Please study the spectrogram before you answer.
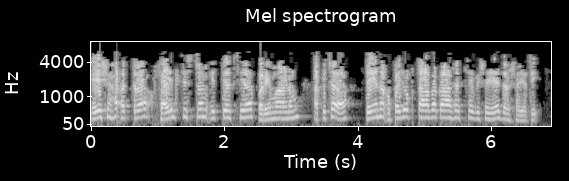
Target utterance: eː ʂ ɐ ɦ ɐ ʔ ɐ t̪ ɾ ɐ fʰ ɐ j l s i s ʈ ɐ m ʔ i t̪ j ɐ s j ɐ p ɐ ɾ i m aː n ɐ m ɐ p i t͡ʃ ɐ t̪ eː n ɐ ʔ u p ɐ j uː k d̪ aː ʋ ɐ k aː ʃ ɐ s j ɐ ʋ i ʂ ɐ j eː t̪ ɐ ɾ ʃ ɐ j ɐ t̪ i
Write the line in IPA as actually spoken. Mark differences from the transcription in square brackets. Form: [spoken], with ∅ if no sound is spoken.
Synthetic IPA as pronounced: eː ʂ ɐ ɦ ɐ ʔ ɐ t̪ ɾ ɐ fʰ ɐ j l s i s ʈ ɐ m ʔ i t̪ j ɐ s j ɐ p ɐ ɾ i m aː [ɳ] ɐ m ɐ p i t͡ʃ ɐ t̪ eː n ɐ ʔ u p ɐ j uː k [t̪] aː ʋ ɐ k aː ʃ ɐ s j ɐ ʋ i ʂ ɐ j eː [d̪] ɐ ɾ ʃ ɐ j ɐ t̪ i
